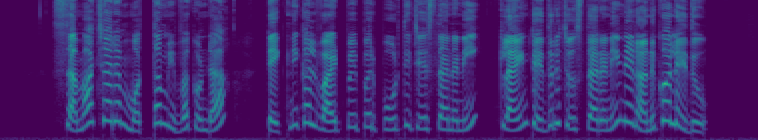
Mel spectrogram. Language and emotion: Telugu, surprised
